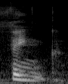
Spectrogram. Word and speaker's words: think: Então, para fazer a pronúncia do TH, a gente precisa colocar a língua entre os dentes e assoprar por entre os dentes. Think, think. E esse I aqui fica como se fosse um E. Aí ele é bem reduzido, bem suave.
